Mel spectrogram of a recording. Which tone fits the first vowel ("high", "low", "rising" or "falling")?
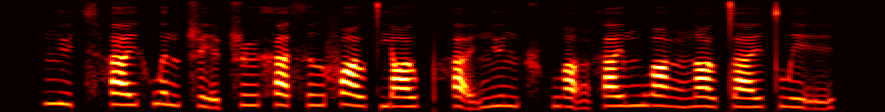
falling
